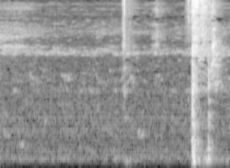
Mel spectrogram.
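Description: Quiet room tone, broken by a faint tick a little past halfway and a sharper click near the end.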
